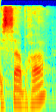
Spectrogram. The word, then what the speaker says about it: Sabra: Ce mot le plus souvent prononcé Sabra, on est venu à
